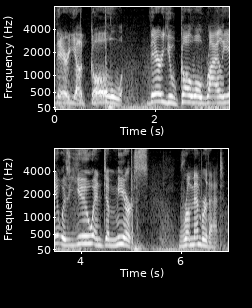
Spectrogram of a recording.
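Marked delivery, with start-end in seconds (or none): 0.0-3.5 loud, stretched-out cheer; slow shout. Real, not acted. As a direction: bellow each word slowly.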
